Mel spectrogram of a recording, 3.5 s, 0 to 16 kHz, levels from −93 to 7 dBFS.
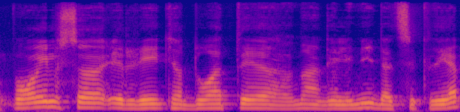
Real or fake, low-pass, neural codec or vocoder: fake; 14.4 kHz; codec, 32 kHz, 1.9 kbps, SNAC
